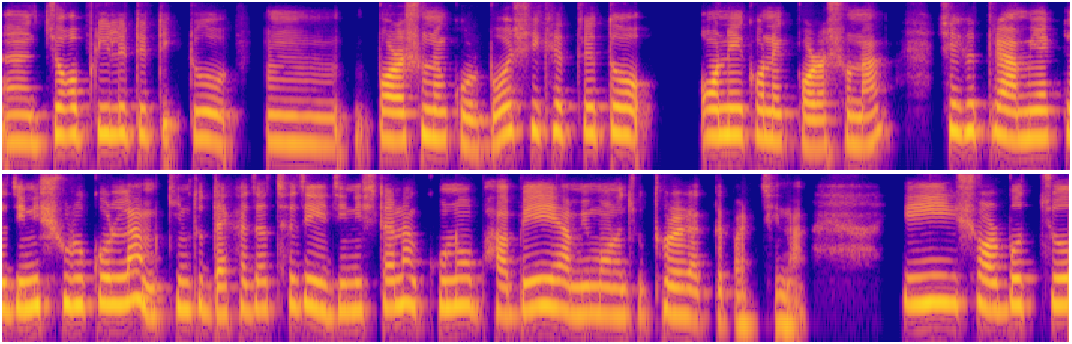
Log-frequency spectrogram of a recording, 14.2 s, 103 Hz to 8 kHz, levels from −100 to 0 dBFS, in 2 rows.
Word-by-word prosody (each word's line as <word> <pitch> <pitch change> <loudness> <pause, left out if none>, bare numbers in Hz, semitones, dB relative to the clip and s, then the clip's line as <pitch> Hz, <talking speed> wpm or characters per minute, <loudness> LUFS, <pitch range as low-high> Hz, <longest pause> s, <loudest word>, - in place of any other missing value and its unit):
অ্যা 215 - -3 0.3
job 260 0 +3
related 260 -1 0
একটু 325 -8 -6 0.5
উম 210 -1 -3 0.4
পড়াশোনা 235 +1 +4
করবো। 195 +1 -2 0.2
সেক্ষেত্রে 275 -1 -1
তো 265 - +5 0.6
অনেক, 255 0 +5
অনেক 225 -1 +1
পড়াশোনা। 195 +2 +1 0.5
সেক্ষেত্রে 285 -1 +1
আমি 235 - +2
একটা 245 +1 -4
জিনিস 260 +2 +4
শুরু 270 -1 +4
করলাম 280 +3 +5 0.2
কিন্তু 250 +1 -1
দেখা 220 +3 -4
যাচ্ছে 245 +1 -7
যে 270 - +3
এই 230 - -2
জিনিসটা 240 +2 -2
না 280 - +2 0.2
কোনোভাবেই 255 -1 +1
আমি 215 0 -1
মনোযোগ 205 -1 -5
ধরে 220 -3 +2
রাখতে 190 0 -9
পারছি 170 0 -8
না। - - -6 0.8
এই 285 +1 +6 0.3
সর্বোচ্চ 265 +1 +1
245 Hz, 145 wpm, -18 LUFS, 215-265 Hz, 0.8 s, এই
